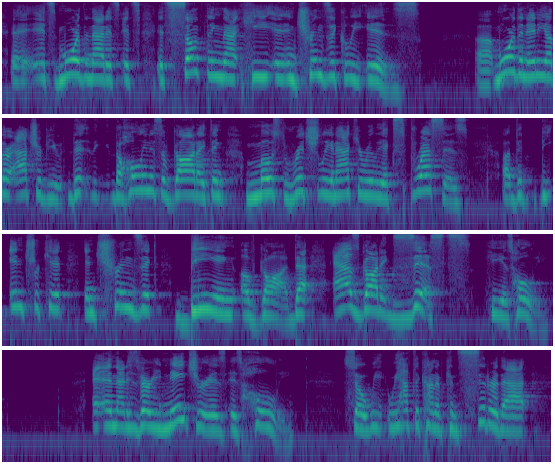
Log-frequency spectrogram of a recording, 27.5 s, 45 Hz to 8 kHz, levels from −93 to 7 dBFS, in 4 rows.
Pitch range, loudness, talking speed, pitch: 195-245 Hz, -41 LUFS, 140 wpm, 225 Hz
